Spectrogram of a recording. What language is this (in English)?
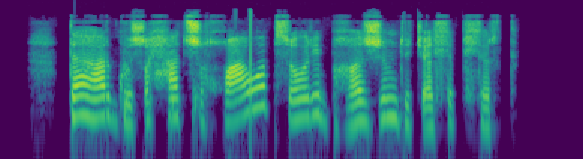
Kabardian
